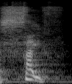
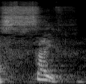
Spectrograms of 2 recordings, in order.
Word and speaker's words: scythe: religions and mythologies the Grim Reaper weapon a scythe a scythe how do you s c y t h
